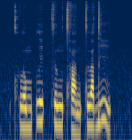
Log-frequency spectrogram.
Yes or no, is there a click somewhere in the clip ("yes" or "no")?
no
